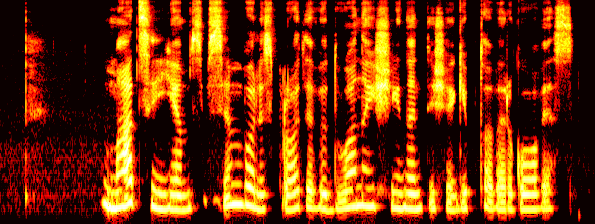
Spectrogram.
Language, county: Lithuanian, Vilnius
